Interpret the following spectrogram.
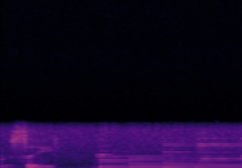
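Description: Steel-string acoustic guitar picking a third interval in C. The notes are struck about a second in, with another note joining just after, and left ringing.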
